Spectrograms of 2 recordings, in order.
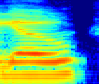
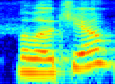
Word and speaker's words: Velocio: I don't know how to pronounce this, but the Yep. Velocio. Velocio.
